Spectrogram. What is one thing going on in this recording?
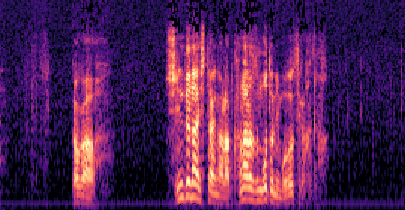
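Another man speaks calmly a short distance away.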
